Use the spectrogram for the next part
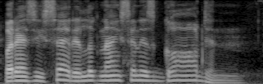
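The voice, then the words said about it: Put-on British accent. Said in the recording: “Is that your British accent? ... I nailed it. ... Wow, nailed it. ... You know who you sound like right now? ... Harry Potter? ... I was going to say David Tennant”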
